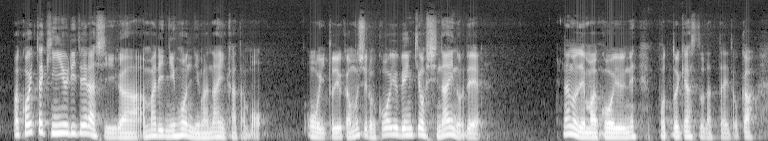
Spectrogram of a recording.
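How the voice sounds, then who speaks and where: With a normal speaking voice, a man at medium pitch talks at a fairly quick pace with lively intonation. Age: 30s. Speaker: podcast host on personal finance. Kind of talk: solo educational talk. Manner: many filler words.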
